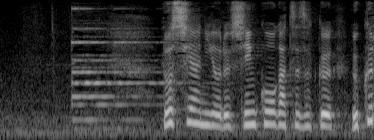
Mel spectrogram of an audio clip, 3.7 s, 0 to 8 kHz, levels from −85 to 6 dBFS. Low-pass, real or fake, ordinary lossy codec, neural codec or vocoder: none; real; none; none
